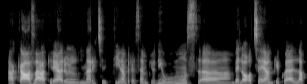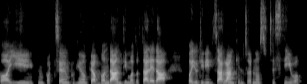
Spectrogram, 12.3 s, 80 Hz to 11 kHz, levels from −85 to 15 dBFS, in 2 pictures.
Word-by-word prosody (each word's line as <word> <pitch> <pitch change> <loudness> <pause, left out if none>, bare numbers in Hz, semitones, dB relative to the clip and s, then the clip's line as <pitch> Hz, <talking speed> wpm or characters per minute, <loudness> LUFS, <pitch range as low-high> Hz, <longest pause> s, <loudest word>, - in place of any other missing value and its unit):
a 195 0 -2
casa 205 +5 +8
creare, 185 -3 +1
uhm, 185 -1 -10
una 185 -2 -2
ricettina 200 +1 -6
per 185 - -13
esempio 185 0 -11
di 235 +5 -9
hummus, 220 +1 -10
ehm, 170 -2 -2
veloce 215 +3 0
e - - +2
anche 185 +4 0
quella 185 +3 0
poi 165 -1 -6
in 175 -1 -20
porzioni 180 0 -9
un 180 - -16
pochino 180 -1 -13
più 175 0 -3
abbondanti 190 0 +2
in 195 - -15
modo 165 +2 -13
tale 180 +2 +1
da 160 -3 +3 0.4
poi 180 +1 -5
utilizzarla 175 -4 -2
anche 180 +2 0
il 195 - -23
giorno 170 -1 -14
successivo. 170 +1 -14
180 Hz, 155 wpm, -22 LUFS, 175-200 Hz, 0.4 s, casa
